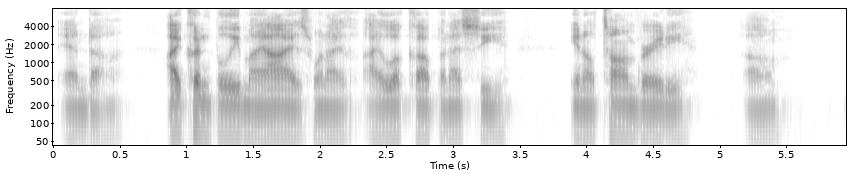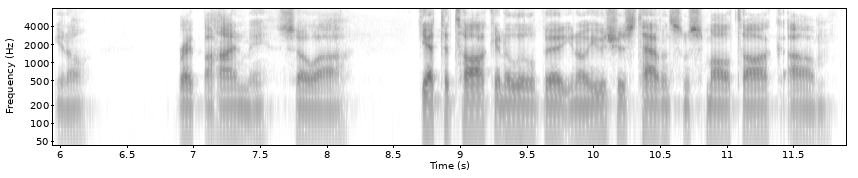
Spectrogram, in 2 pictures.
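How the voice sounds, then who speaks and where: A man's voice: deep voice, no echo, clean studio sound. A young man with a Boston accent, a podcast guest telling a story with many ums and restarts. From Boston area. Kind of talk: casual podcast chat.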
